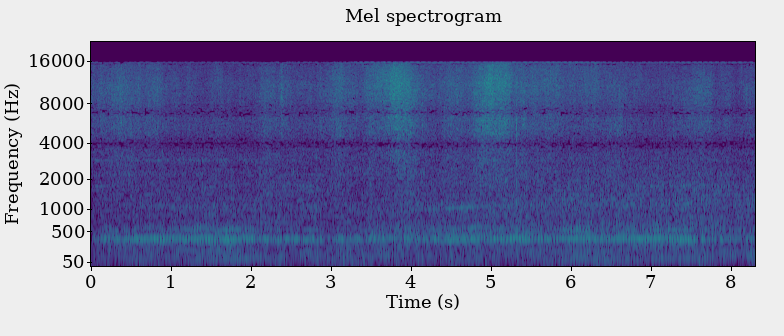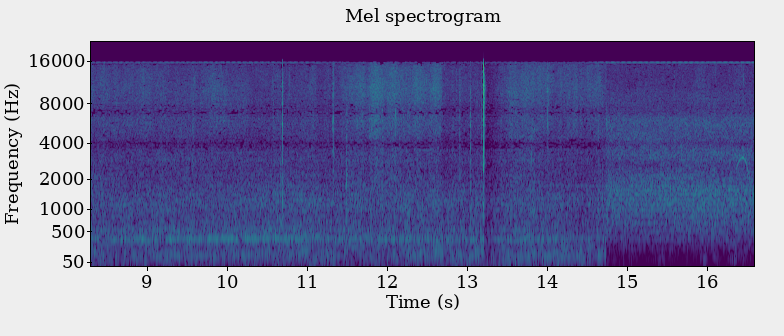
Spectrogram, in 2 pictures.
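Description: Car engine and road noise heard from inside the cabin while driving, a steady engine hum with low rumble. Near the end it cuts off abruptly to quieter wind noise.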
